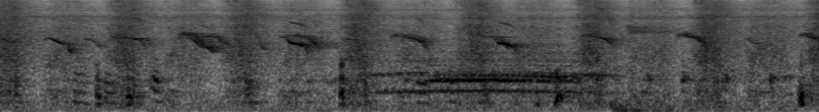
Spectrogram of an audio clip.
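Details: Native chickens, rooster and hen among them: high, falling peeps repeat about every half second, a long steady nasal note is held for under a second in the middle, and short low clucks punctuate throughout.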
